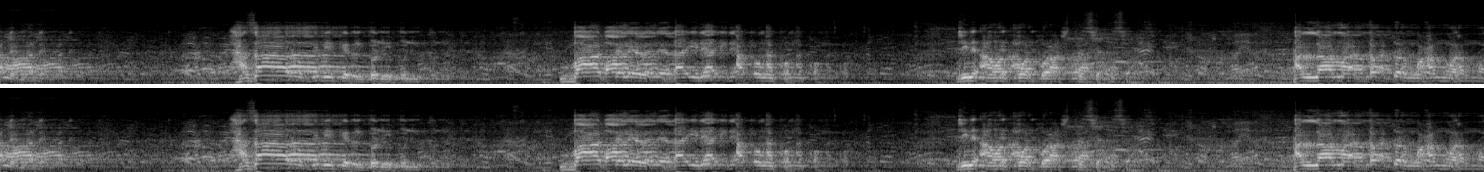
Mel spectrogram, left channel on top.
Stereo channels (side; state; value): both; identical; correlation 1.00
